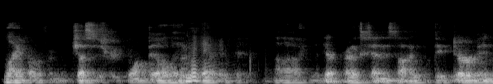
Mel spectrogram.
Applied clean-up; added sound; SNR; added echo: neural mask model DeepFilterNet 3.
